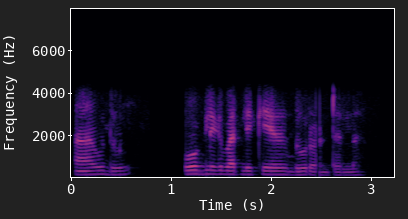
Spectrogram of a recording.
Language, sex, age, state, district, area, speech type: Kannada, female, 45-60, Karnataka, Udupi, rural, conversation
